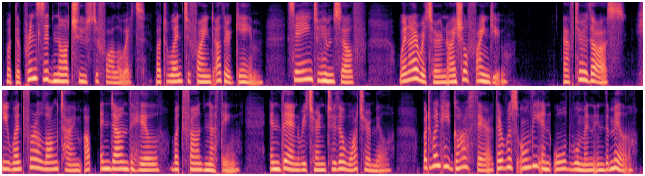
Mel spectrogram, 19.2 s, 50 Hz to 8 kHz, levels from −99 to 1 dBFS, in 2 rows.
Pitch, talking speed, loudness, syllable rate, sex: 230 Hz, 195 wpm, -18 LUFS, 4.8 syllables/s, female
